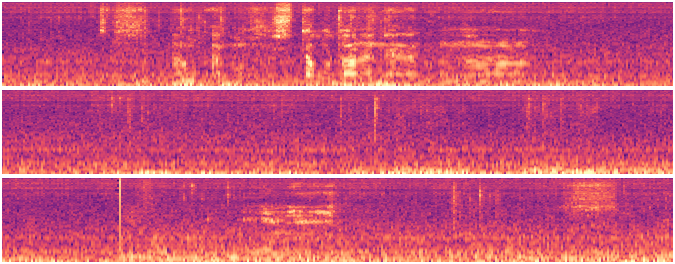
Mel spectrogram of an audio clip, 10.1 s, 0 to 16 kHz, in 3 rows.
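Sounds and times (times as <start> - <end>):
road and engine rumble in a car: 0.0 - 10.0.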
